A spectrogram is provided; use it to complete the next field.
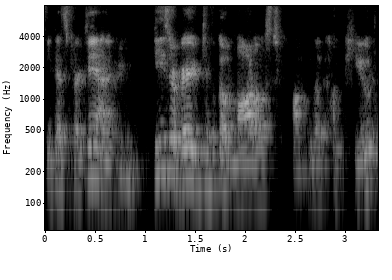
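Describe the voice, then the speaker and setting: Somewhat breathy, a man talks at a very fast pace. His pitch varies in an ordinary way, and audible room echo surrounds him. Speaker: teaching assistant. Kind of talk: lecture. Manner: animated.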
